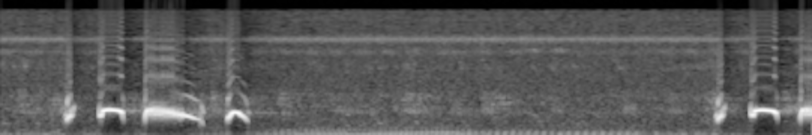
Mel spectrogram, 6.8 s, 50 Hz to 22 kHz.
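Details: Caged decoy spotted dove cooing in a 28 October rainstorm to stir up wild doves. One hollow three-note phrase, then a low rumbling pause, then another phrase begins near the end.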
